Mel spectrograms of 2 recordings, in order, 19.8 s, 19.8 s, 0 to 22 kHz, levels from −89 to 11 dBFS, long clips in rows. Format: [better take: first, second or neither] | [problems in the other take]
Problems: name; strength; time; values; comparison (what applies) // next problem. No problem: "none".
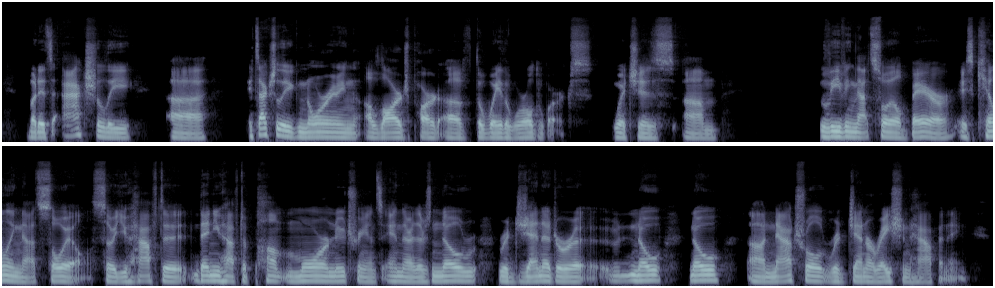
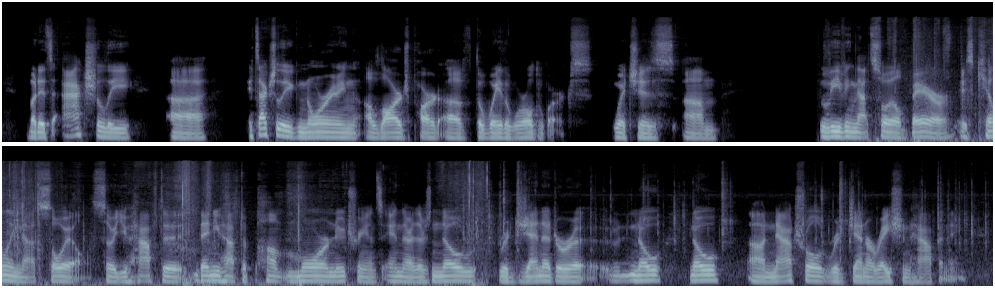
first | household noises; noticeable; from 8.5 s on; 15 dB below the speech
